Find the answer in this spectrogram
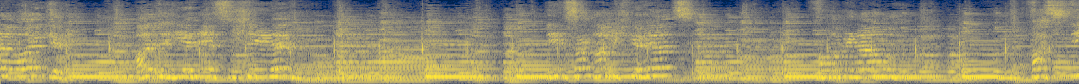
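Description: Live music: a man singing into a microphone while playing an electric stage piano, amplified through a PA.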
